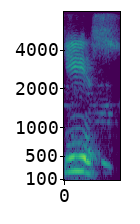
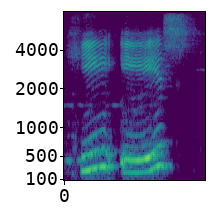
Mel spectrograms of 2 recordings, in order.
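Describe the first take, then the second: First: The two words merge into one syllable. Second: Both words are said fully and separately. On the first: "The short form" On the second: "he is, jadi his"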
